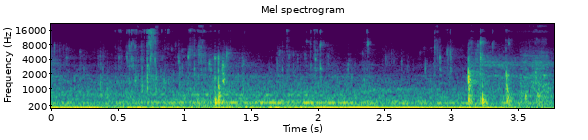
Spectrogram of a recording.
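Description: Beef broth poured from a carton into a crock pot for a beef stew, heard as a faint, soft liquid splashing and dripping with a low hum behind it and a few small clicks.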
